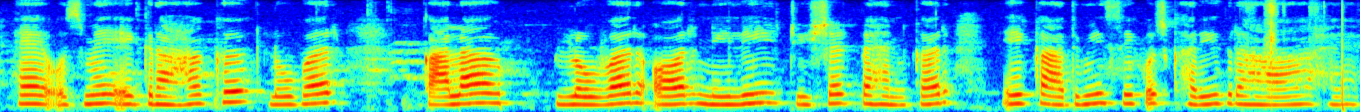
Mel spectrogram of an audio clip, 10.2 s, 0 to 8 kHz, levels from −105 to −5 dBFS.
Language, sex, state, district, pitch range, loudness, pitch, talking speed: Hindi, female, Bihar, Gopalganj, 215-245 Hz, -22 LUFS, 230 Hz, 110 wpm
